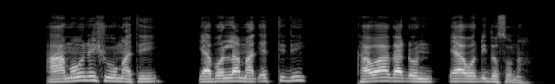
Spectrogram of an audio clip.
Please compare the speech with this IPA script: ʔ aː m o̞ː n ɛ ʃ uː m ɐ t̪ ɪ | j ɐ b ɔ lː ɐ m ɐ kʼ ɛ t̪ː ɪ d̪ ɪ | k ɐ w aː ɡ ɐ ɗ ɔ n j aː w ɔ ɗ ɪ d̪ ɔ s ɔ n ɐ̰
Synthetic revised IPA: ʔ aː m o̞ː n ɛ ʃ uː m ɐ t̪ ɪ | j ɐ b ɔ lː ɐ m ɐ kʼ ɛ t̪ː ɪ d̪ ɪ | k ɐ w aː ɡ ɐ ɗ ɔ n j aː w ɔ ɗ ɪ d̪ ɔ s ɔ n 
